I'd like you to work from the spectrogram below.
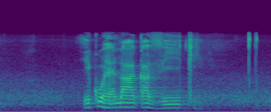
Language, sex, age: Tsonga, male, 22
